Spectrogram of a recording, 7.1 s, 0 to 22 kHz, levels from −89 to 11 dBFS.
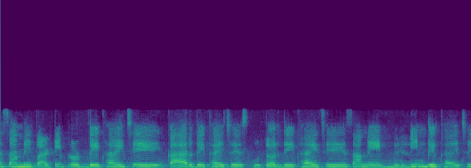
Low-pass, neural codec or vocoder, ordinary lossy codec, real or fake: none; codec, 16 kHz, 2 kbps, X-Codec, HuBERT features, trained on general audio; none; fake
